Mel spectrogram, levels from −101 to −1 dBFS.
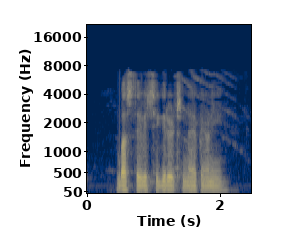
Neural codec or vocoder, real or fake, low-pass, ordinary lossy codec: none; real; 7.2 kHz; AAC, 32 kbps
